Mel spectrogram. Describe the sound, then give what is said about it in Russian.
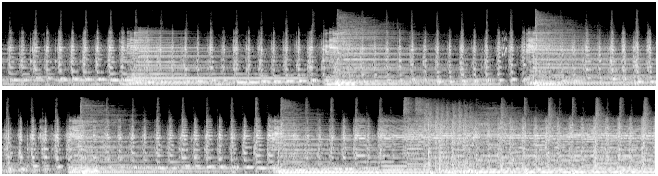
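A loud rock intro driven by heavily distorted electric guitar, with dense sustained chords that shift to new ones every few seconds over a full, steady band sound, with no singing. “Ну, давайте мы сейчас вступление к этой композиции послушаем.”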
